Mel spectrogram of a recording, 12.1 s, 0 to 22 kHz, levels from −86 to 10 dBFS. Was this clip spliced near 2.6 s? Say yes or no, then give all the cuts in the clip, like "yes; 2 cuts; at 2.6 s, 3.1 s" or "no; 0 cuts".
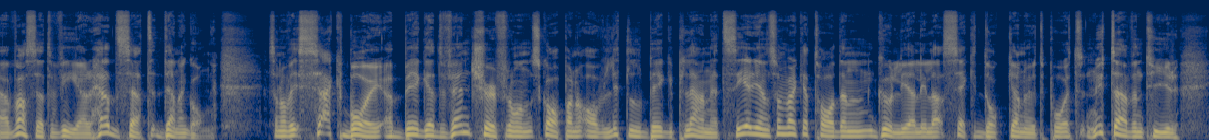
yes; 1 cut; at 2.6 s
